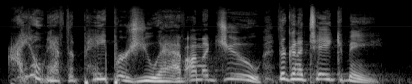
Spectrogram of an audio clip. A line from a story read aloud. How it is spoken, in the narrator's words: She whispered back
